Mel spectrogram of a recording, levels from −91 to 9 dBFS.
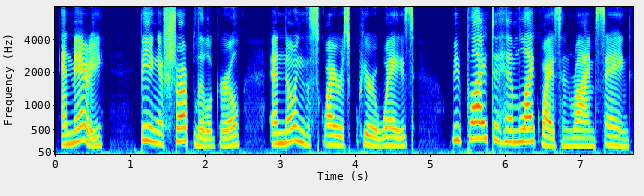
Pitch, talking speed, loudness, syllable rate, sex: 210 Hz, 155 wpm, -18 LUFS, 4.7 syllables/s, female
